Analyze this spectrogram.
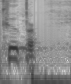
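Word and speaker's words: Cowper: famous hymn writer named William Cooper cewper Burgess pronounced Cooper and he had some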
